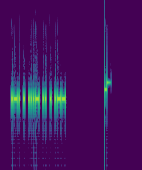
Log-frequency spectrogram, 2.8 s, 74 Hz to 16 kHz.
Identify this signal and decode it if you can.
Morse code, heard as a keyed tone, about 53 wpm, 700 Hz. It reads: REVIEW
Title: Sentences from Top 900 Words - New Word Drill - 50wpm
